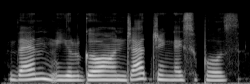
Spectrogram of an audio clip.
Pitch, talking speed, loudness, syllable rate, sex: 210 Hz, 170 wpm, -16 LUFS, 4.5 syllables/s, female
